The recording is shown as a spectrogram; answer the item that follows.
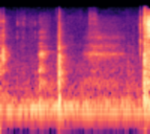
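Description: Quiet handling of a plastic refillable ink cartridge with nitrile-gloved hands: a sharp click a little under a second in, then faint handling noise.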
